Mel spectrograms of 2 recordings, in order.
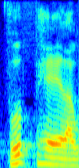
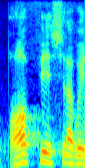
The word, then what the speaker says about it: buffet: 근데 뷔페를 이렇게 쓰는데 이걸 뷔페라고 읽지 않고 버핏이라고 읽게 되면 외부적인 요인에 의해서 나에게 찾아온 괴로운 상황을 이야기하는 거예요.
